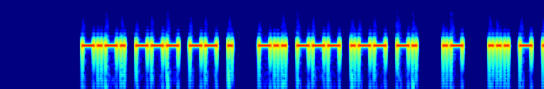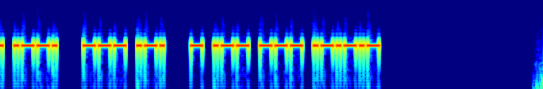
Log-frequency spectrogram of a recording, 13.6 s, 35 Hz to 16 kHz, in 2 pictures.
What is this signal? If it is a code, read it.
Morse code, heard as a keyed tone, about 25 wpm, 700 Hz. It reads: COME DOWN A STEP OR TWO.
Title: Sentences from Top 1000 Words - Review Part 2 - 25wpm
